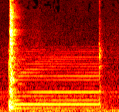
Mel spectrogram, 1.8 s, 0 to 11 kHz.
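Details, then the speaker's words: Telefunken Salzburg 5094W console radio at first power-up through a dim bulb tester, AM selected: click then instant steady low buzzy hum from the speaker until power is cut; it has a solid-state rectifier, not a tube rectifier. "b we got an immediate hum out of this radio now this does not have a vacuum tube rectifier in it it has a solid state rectifier in it"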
